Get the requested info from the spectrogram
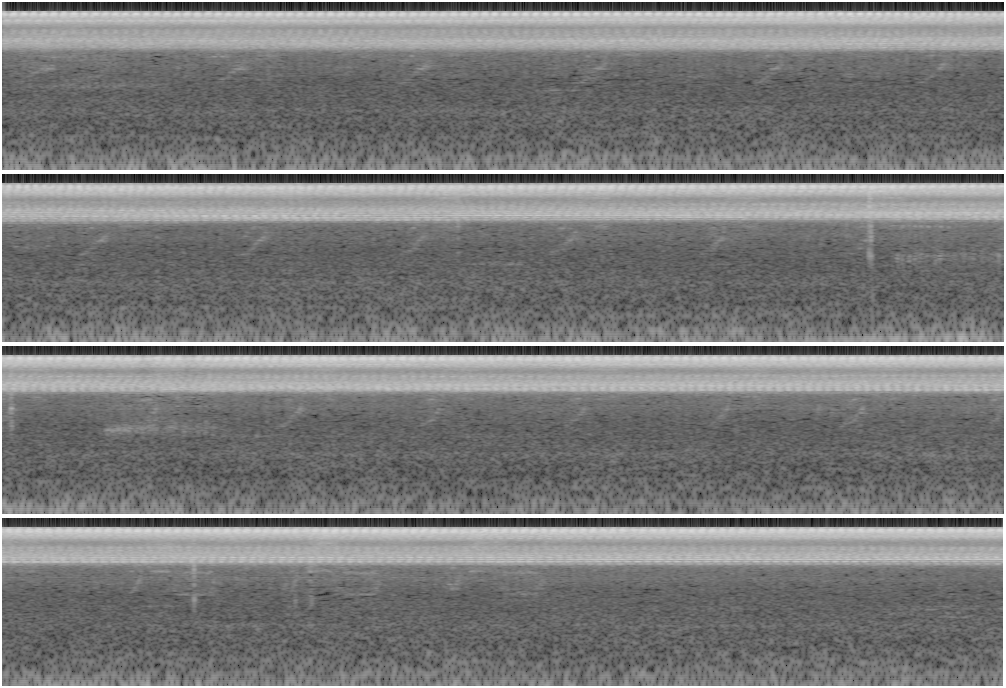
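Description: Steady high-pitched insect chorus that runs unbroken, with a low rumble of wind underneath.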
